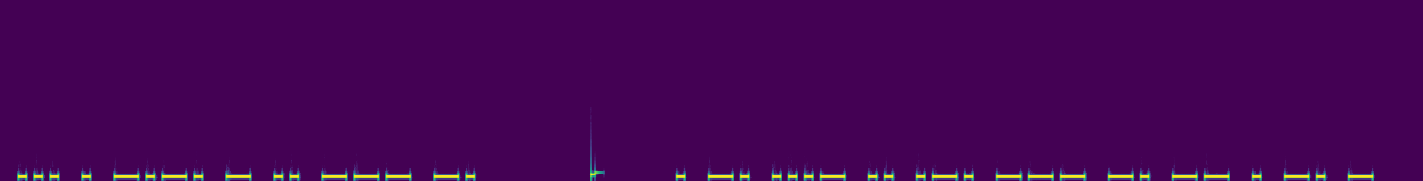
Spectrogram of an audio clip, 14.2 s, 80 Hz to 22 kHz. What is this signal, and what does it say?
Morse code, heard as a keyed tone, about 16 wpm, 700 Hz. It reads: SECTION ENVIRONMENT
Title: Sentences from Top 1000 Words - Review Part 5 - New Word Drill - 15wpm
